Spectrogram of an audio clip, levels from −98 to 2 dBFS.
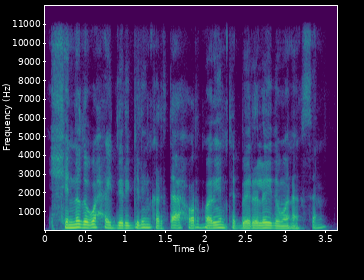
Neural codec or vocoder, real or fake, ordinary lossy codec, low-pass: vocoder, 44.1 kHz, 128 mel bands, Pupu-Vocoder; fake; none; 10.8 kHz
